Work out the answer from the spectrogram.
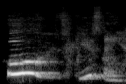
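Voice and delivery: said through a loud, high yawn. Real, not acted. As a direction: let the yawn stretch the words out slowly. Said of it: "I don't know why I'm yawning".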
